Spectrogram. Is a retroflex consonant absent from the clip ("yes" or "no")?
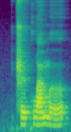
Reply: no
